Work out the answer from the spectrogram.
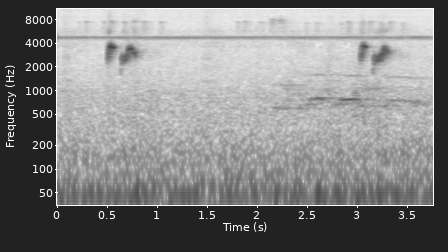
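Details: Red-whiskered bulbul singing a pair of short, lilting whistled phrases, each of two or three notes, separated by about two and a half seconds of quiet hum and a steady high whine.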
